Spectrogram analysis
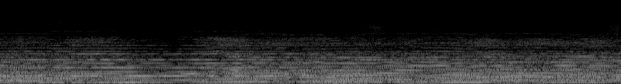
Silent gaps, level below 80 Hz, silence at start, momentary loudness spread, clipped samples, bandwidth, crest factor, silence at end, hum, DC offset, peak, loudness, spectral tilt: none; -52 dBFS; 0 s; 2 LU; under 0.1%; 12.5 kHz; 14 dB; 0 s; none; under 0.1%; -22 dBFS; -36 LUFS; -7.5 dB/octave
